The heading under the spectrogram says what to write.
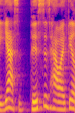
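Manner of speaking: ordinary delivery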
